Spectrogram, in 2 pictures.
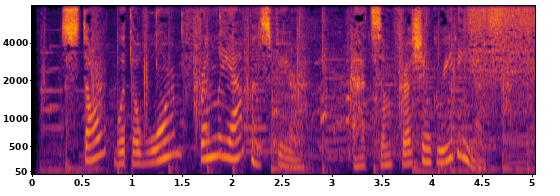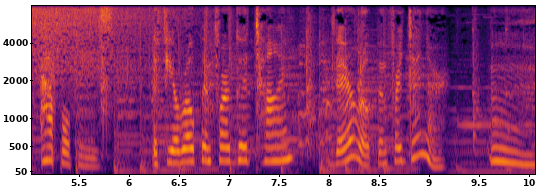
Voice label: Commercial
